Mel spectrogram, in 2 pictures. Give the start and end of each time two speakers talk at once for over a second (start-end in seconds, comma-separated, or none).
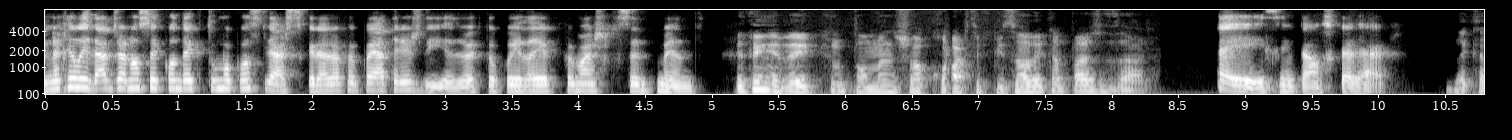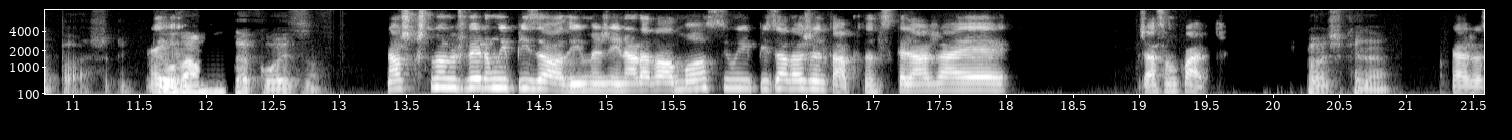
none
